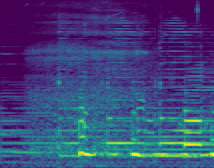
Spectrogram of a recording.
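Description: Soft instrumental background music: a steady drone with a few plucked string notes.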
